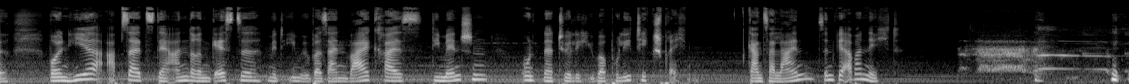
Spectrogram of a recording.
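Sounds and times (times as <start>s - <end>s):
speech: 0.0s - 9.1s, 11.1s - 11.2s
rooster crowing behind a hut: 9.6s - 11.2s.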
